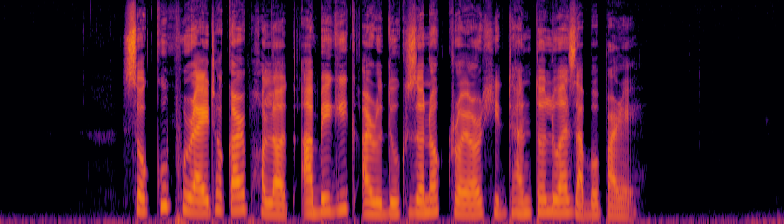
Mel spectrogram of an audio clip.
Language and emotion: Assamese, neutral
